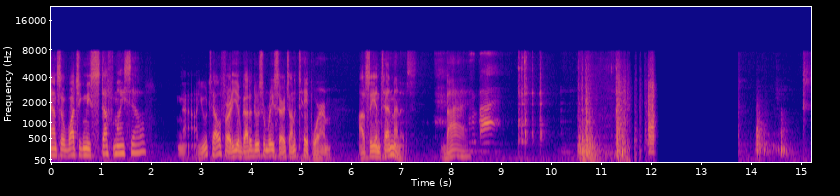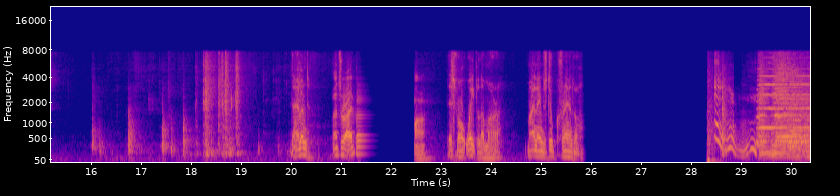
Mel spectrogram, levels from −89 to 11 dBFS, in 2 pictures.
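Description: From 11.50 to 11.95 s, repeated packet loss leaves five gaps, the longest 91 ms, each patched by stretching the last sound, so the audio turns choppy and robotic. A long network dropout is the likely cause of the silences from 12.05 to 13.87 s, 21.33 to 22.48 s and 25.82 to 28.33 s. In each, a brief fading continuation gives way to silence, and the audio returns with that stretch missing.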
